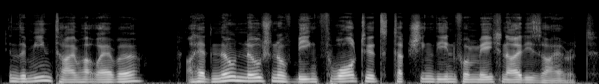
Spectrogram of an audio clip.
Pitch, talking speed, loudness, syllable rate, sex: 125 Hz, 160 wpm, -18 LUFS, 5.4 syllables/s, male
